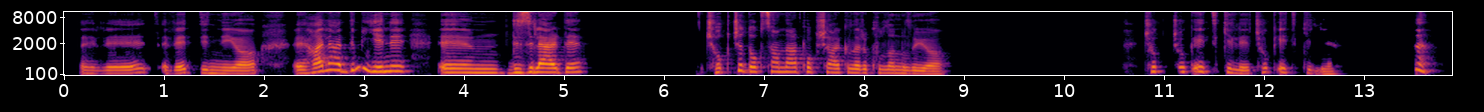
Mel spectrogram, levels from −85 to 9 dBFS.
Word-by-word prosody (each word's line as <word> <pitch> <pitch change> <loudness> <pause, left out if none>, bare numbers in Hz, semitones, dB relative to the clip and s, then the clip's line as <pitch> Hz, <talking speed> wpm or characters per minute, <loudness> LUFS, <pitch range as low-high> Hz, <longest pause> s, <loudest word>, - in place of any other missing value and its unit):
evet 160 +5 -1
evet, 170 +3 -1
dinliyor. 155 -2 0 0.4
Eee, 170 0 +2
hâlâ, 280 - +4
değil 390 +7 0
mi, 275 - +4
yeni, 255 +1 +4 0.3
eee, 200 -1 +3 0.4
dizilerde 215 +2 +5 1.2
Çokça 230 +7 -2
90'lar 235 -1 +1
pop 230 0 -3
şarkıları 195 -3 -1
kullanılıyor. 155 -7 -2 2.0
Çok, 245 0 -5
çok 235 0 -3
etkili, 205 -10 -2
çok 215 +7 -9
etkili. 160 - -7 0.7
Hıh. 305 -1 -1
200 Hz, 90 wpm, -22 LUFS, 160-235 Hz, 2.0 s, dizilerde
